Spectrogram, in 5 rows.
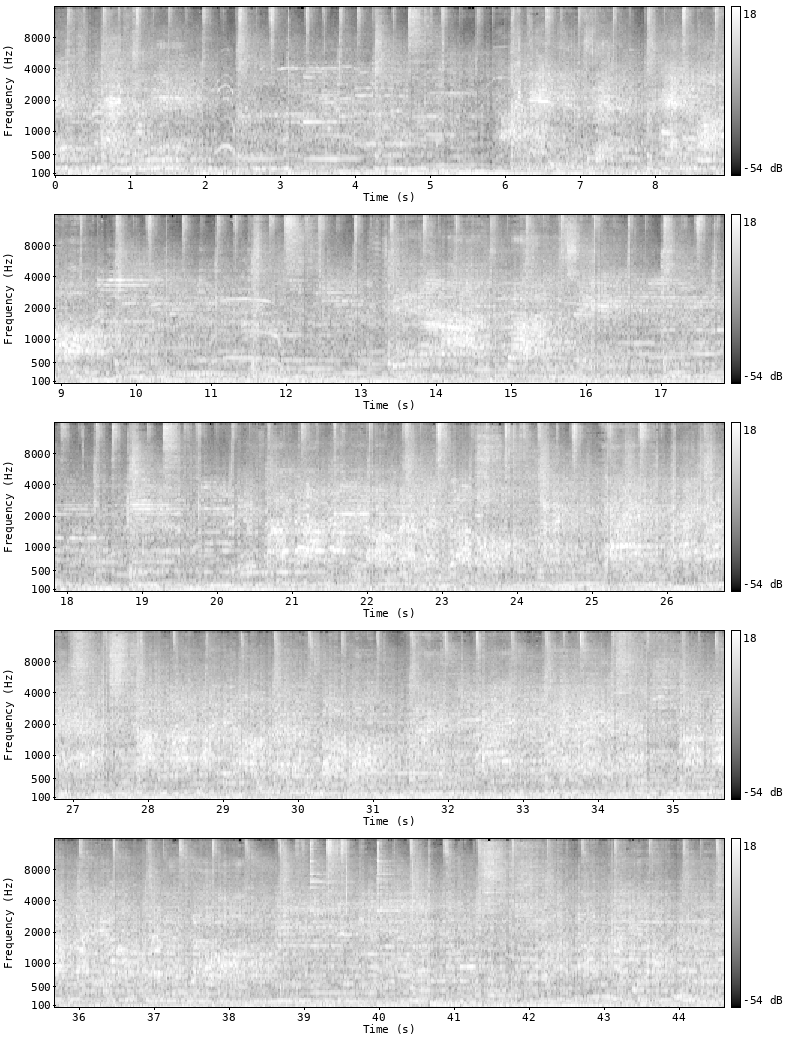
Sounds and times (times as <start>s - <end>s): Music: 0.0s - 44.6s.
